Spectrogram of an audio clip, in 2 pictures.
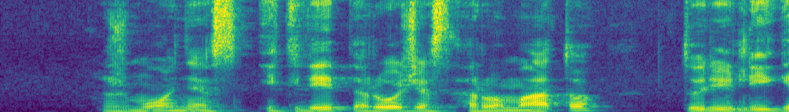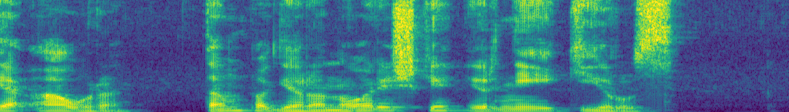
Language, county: Lithuanian, Vilnius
